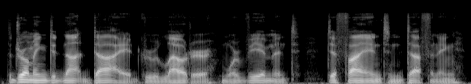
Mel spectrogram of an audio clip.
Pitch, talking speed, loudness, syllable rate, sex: 80 Hz, 165 wpm, -19 LUFS, 4.7 syllables/s, male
